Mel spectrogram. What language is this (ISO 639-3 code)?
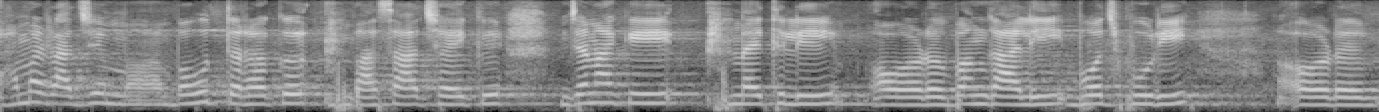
mai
